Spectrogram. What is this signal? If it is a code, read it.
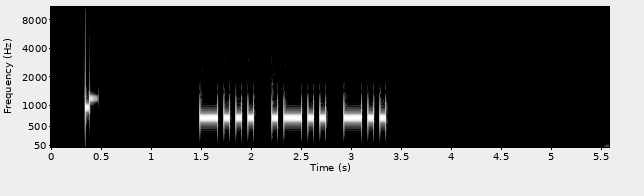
Morse code, heard as a keyed tone, about 20 wpm, 700 Hz. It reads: BLD
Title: USA Call Sign Postfixes - 3 Letters 20wpm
